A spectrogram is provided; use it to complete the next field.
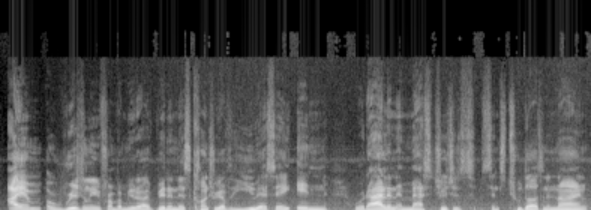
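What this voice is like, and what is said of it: Speaks with a Bermudian accent. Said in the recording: “explain that accent. Tell them where you're from.”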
